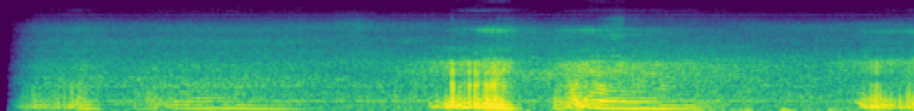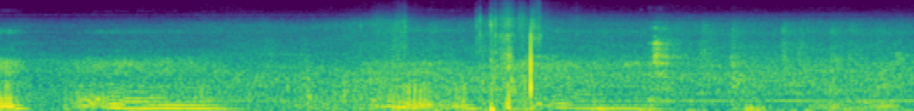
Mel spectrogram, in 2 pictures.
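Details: Snoring during sleep: repeated deep, rumbling snores, about five in the stretch, with faint room noise.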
